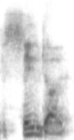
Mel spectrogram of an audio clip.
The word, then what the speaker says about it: pseudo: But the word pseudo's got the word P in it at the start. So I used to pronounce it as pseudo, because I didn't know it's silent.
